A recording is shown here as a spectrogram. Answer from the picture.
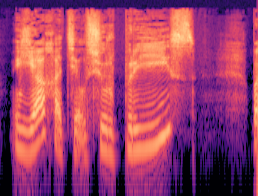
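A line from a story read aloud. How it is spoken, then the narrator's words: Glamorous drawl. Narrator (Russian): Последнее слово он гламурно протянул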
